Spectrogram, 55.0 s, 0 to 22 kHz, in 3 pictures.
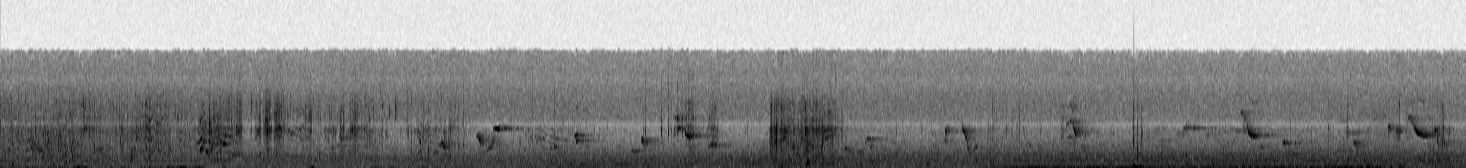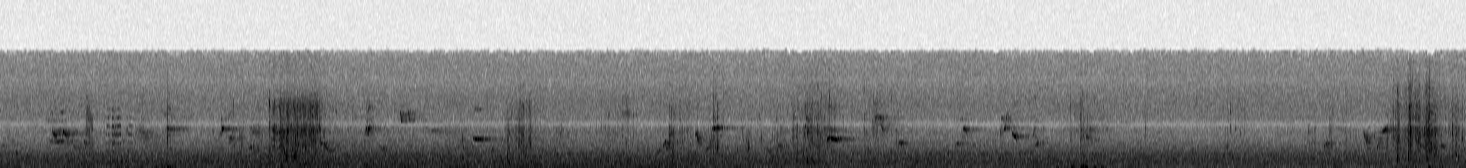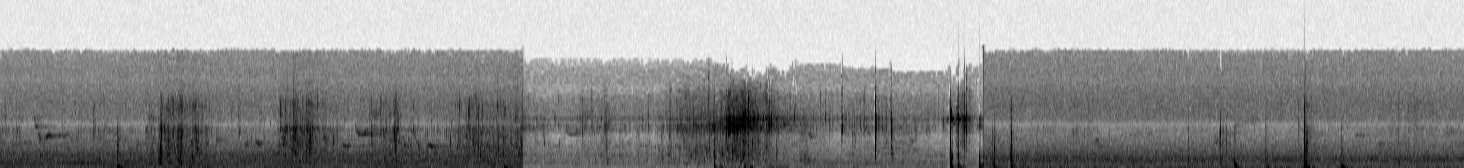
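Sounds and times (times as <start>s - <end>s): kayak drive humming: 0.0s - 54.9s
water noise: 0.0s - 54.9s.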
